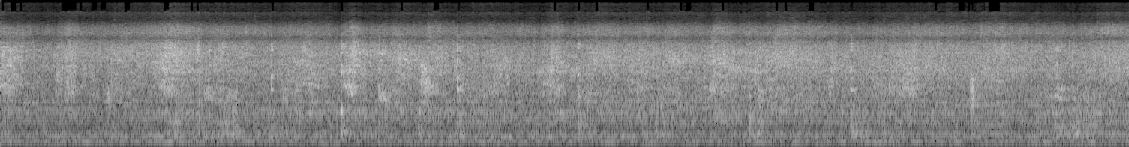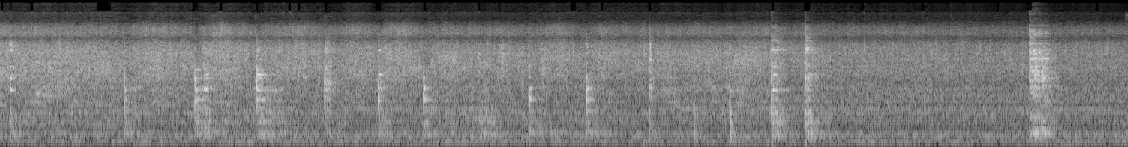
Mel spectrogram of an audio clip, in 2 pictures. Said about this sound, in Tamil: இப்போது இஞ்சி பூண்டு பேஸ்ட் ஆட் பண்ணிக்கலாம். இதையும் நல்லா வதக்கிக்கலாம்.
